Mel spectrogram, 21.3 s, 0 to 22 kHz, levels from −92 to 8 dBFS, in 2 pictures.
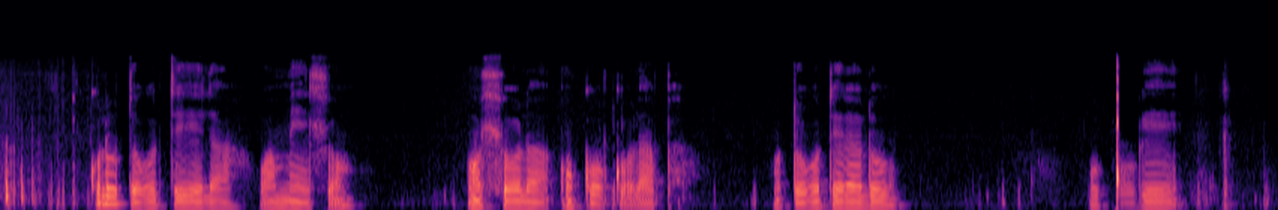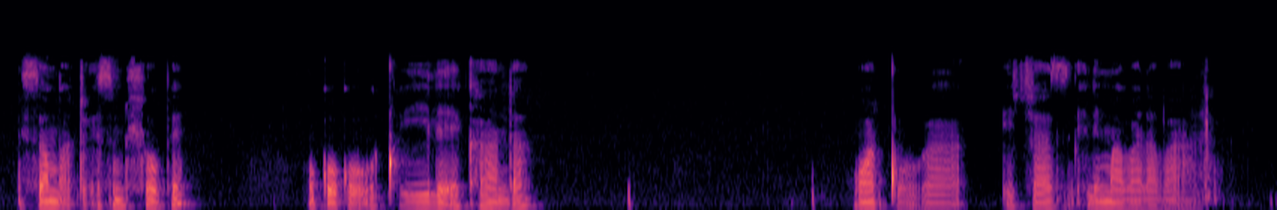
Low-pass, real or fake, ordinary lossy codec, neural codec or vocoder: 7.2 kHz; real; AAC, 48 kbps; none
